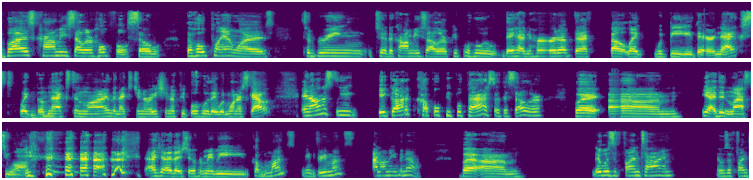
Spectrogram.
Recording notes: Spoke with me over Zoom.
